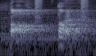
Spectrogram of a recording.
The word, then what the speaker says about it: Thok: Dibacanya tuk apa tok sih? THOK tok ya. Awal juga gue liatnya apa stok ya. Ternyata bukan. Tok ya.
